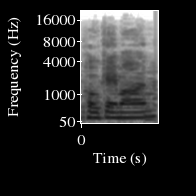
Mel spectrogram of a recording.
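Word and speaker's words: Pokémon: You mean the official pronunciation, Pokemon?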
